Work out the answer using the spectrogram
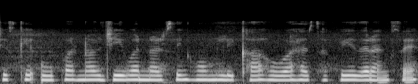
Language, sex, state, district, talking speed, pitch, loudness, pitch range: Hindi, female, Chhattisgarh, Korba, 170 wpm, 210 Hz, -13 LUFS, 205-210 Hz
